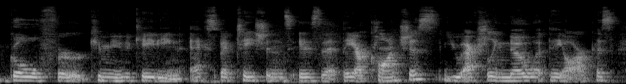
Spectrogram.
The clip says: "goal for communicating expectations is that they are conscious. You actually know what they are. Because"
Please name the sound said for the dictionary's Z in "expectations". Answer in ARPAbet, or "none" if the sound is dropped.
Z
